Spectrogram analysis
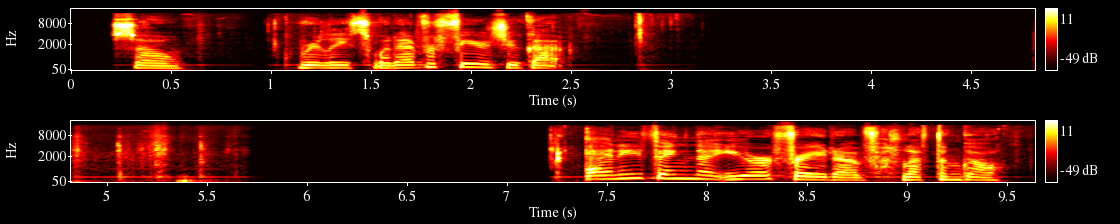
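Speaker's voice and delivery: speaking with food in mouth. Giving guidance to listeners while eating, munching while talking. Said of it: "I'm munching away".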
